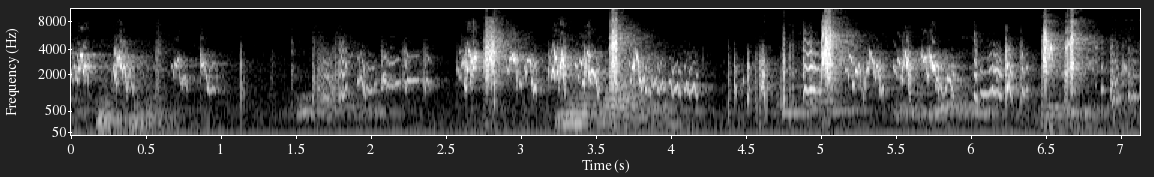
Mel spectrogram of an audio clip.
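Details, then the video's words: Pet budgerigar singing eagerly, a loud run of scratchy chirps, buzzy notes and quick clicks, pausing briefly near the start and the middle before chattering on. "il cocorito canterino"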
